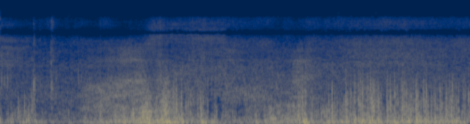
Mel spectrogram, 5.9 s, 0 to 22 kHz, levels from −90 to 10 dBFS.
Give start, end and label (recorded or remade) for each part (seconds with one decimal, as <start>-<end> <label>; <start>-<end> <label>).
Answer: 0.0-1.0 recorded; 1.0-2.1 remade; 2.1-3.1 recorded; 3.1-3.9 remade; 3.9-5.9 recorded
